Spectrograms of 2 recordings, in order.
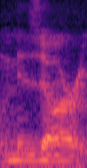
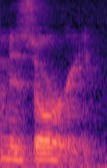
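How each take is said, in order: First: The vowels sound normal, with no O sound. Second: A vowel in the word sounds like an O. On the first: The speaker calls it right. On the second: The speaker calls it wrong.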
